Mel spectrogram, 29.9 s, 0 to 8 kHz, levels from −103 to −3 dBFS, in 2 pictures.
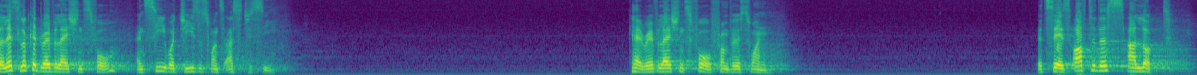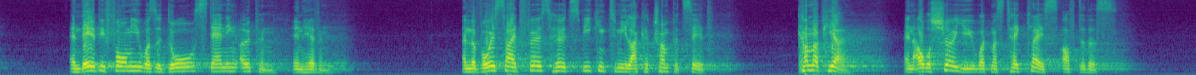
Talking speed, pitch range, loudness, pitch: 130 wpm, 125-175 Hz, -14 LUFS, 145 Hz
